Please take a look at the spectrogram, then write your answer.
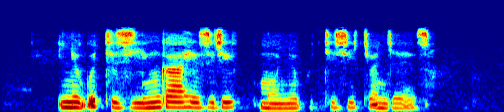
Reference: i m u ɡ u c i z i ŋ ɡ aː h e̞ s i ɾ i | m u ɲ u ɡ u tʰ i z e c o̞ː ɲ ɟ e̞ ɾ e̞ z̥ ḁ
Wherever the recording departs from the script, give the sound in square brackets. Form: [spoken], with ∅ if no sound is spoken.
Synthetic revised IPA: i [ɲ] u ɡ u [t] i z i ŋ ɡ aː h e̞ [z] i ɾ i | m u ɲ u ɡ u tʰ i z [i] c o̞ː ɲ ɟ e̞ ɾ e̞ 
